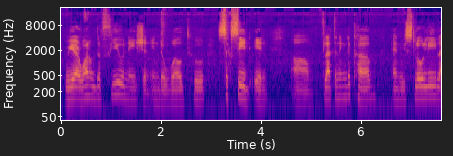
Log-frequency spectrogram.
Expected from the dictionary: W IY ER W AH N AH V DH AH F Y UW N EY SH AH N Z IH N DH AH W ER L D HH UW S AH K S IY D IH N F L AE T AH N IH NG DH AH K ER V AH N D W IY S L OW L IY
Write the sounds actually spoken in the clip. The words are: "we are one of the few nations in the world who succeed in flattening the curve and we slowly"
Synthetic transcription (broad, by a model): W IY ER W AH N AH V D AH F Y UW N EY SH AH N IH N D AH W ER L D HH UW S AH K S IY D IH N F L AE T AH N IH NG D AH K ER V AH N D W IY S L OW L IY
